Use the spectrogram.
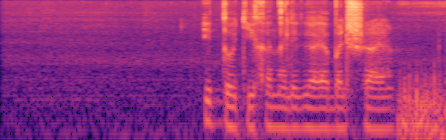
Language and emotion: Russian, neutral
